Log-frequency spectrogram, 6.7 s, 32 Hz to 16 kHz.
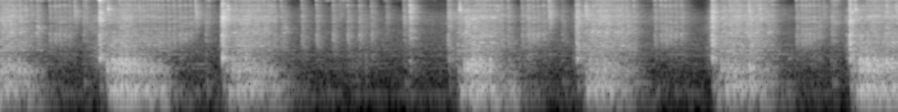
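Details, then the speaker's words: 1972 Suzuki TS185, fuel valve on, key on, choke applied: six heavy kicks a second apart, each a brief chuff that never catches; compression very low even with head gasket ring in, owner suspects worn rings. "so it's probably most likely the Rings are shot shot and um just doesn't have enough compression to start"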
